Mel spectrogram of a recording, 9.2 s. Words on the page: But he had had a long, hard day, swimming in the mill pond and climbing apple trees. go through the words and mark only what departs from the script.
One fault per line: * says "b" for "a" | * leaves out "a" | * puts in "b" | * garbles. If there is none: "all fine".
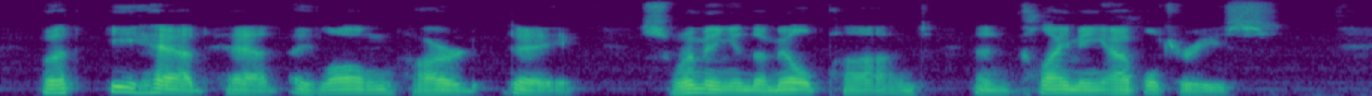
all fine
